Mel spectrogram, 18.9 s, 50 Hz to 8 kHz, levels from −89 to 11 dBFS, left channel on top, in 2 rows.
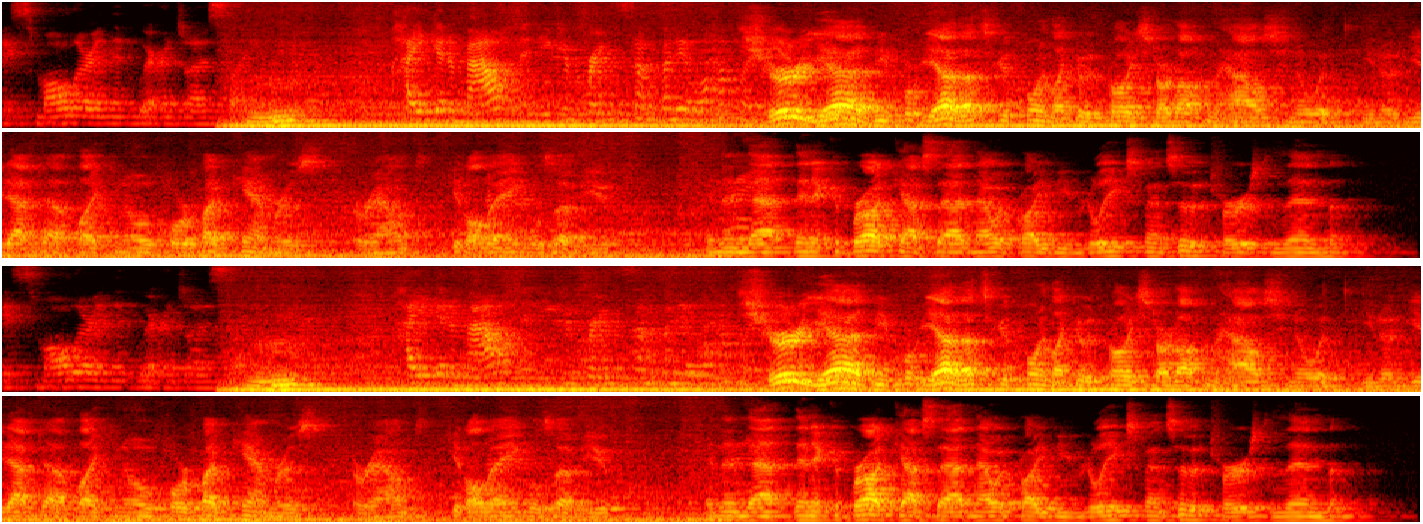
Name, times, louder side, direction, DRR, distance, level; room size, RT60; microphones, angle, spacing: voice 1, 0.0-1.7 2.6-5.5 12.7-13.1 14.3-14.7, left 2 dB, 90° left, 2 dB, 0.8 m, -32 dB
sound 1, 1.4-14.3, right 1 dB, 30° left, 1.3 m, -27 dB
voice 2, 1.6-2.0 4.9-12.2 12.5-13.5 14.1-18.4, right 1 dB, 10° right, 2 dB, 0.3 m, -23 dB
3.8 x 3.5 x 3.1 m, 0.75 s
head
